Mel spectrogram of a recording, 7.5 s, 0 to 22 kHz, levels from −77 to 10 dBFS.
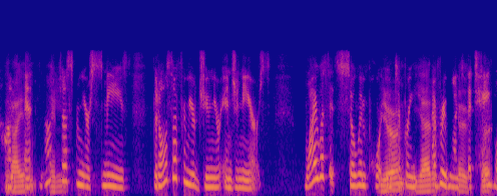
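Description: A speech clip coded throughout with the AMR wideband (HD Voice) codec at 8.85 kbit/s, one of its lowest rates, so it sounds rough and raspy with nothing above 7.5 kHz. At the very start, 0.00 to 0.04 s, there's a very faint delayed copy of the voice, about 386 ms behind, most likely an echo leak from a loudspeaker phone's canceller. The voice also dips at 0.00 to 0.37 s, 0.57 to 0.93 s, 1.12 to 1.24 s, 6.1 to 7.02 s and 7.24 s to the end, with drops of roughly 10 to 20 dB. That's likely speech suppressed in double talk, where the canceller ducks this talker while the far side is speaking too.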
